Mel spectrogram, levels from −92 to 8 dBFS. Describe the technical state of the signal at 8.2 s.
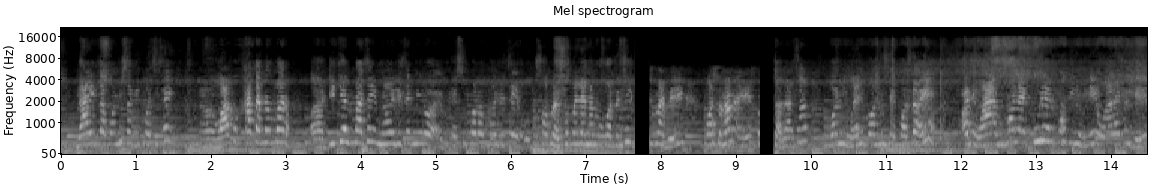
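Input switched to a poorer device, from 7.65 to 9.52 s: the sound drops out for 200 ms, then returns band-limited, with nothing above 6 kHz and a faint new noise floor well below the signal at a similar level, likely from a change of capture device.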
